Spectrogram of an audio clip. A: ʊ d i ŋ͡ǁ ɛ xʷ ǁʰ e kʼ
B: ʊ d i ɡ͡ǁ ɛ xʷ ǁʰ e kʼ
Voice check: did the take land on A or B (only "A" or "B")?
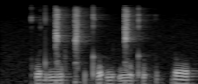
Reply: A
